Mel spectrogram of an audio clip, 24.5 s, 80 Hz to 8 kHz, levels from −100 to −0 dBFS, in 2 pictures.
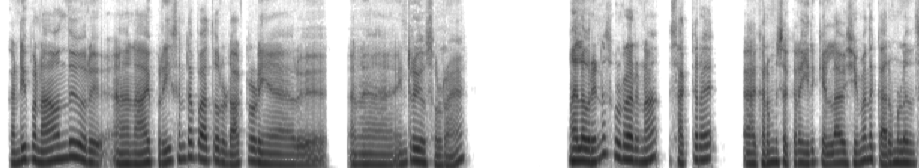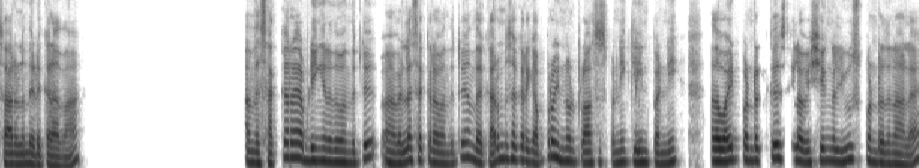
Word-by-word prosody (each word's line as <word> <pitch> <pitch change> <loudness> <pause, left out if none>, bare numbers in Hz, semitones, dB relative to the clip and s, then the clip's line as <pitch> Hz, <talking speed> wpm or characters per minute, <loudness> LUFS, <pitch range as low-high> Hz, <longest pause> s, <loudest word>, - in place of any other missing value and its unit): கண்டிப்பா. 180 +6 +1
நா 150 - +3 0.2
வந்து 205 +3 +1
ஒரு 155 -3 +2 0.3
ஆ - - +1 0.2
நா 135 - +2
இப்ப 150 -1 -7
ரீசென்ட்டா 190 +6 -1
பாத்த 175 -1 +1
ஒரு 145 - 0
டாக்ட்ருடைய 145 +1 0 0.3
ஒரு 60 - -3 0.8
ந - - -1 0.5
இன்டர்வியூ 160 +1 +2
சொல்றேன். 115 +6 -2 1.5
அதுல 165 0 +7
அவர் 160 0 +5
என்ன 215 - -3
சொல்றாருனா 180 -6 +3 0.3
சக்கர, 145 +6 -1 0.6
அ - - +2 0.2
கரும்பு 145 +3 +2
சக்கர 140 +1 -1
இருக்க 155 +2 -6
எல்லா 140 +2 +1
விஷயமே 145 +4 -1
அந்த 185 -1 0
கரும்புல 145 +3 +2
இருந்து 140 -1 -3
சாறுல 135 -1 +2
இருந்து 135 -1 +1
எடுக்குறதுதான். 115 - -1 2.3
அந்த 145 -1 +1
சக்கர 140 +11 -1
அப்டிங்கிறது 170 -3 +2
வந்துட்டு 145 +6 -1 0.3
அ - - +1
வெள்ள 150 +5 +3
சக்கர 165 -3 -2
வந்துட்டு, 140 +9 -5
அந்த 165 -6 +1
கரும்பு 185 +8 +1
சக்கரைக்கு 165 -6 0
அப்பறம் 215 +7 0
இன்னொரு 170 -2 0
ஃப்ராசஸ் 150 +1 -1
பண்ணி 145 +2 -1
க்ளீன் 150 -1 +1
பண்ணி, 140 +3 0 0.5
அத 165 - +5
வொய்ட் 180 +2 +3
பண்றக்கு 175 +3 0 0.2
சில 175 - -1
விஷயங்கள் 165 0 -1
யூஸ் 185 +1 -1
பண்றதுனால, 140 -5 0
155 Hz, 135 wpm, -22 LUFS, 140-175 Hz, 2.3 s, அதுல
